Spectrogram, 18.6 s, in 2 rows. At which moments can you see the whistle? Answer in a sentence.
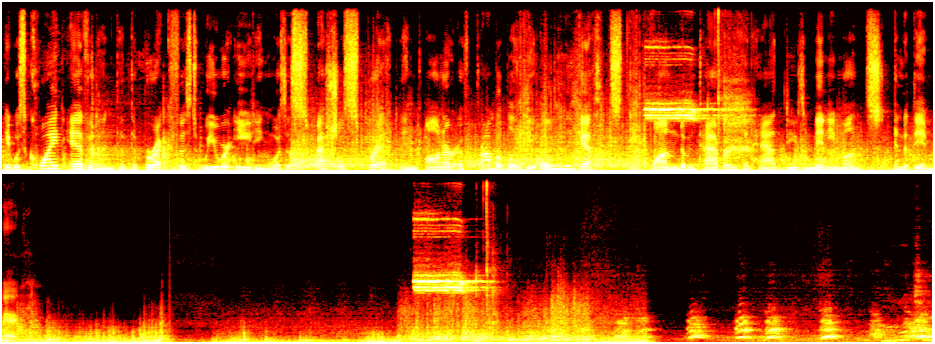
The whistle can be heard from 0.9 to 1.7 s, from 6.4 to 7.5 s and from 13.4 to 14.2 s.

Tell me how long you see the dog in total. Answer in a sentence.
The dog can be heard for 4 seconds in total.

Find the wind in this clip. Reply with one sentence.
You can hear the wind from 0.0 to 15.8 s.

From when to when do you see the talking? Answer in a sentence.
The talking can be heard from 0.0 to 9.6 s.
